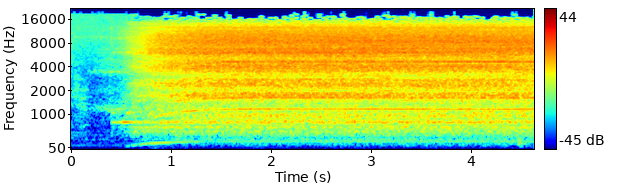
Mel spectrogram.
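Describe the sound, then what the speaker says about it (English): A hair dryer on its low setting whirs to life, its motor pitch rising, then runs in a steady, fairly loud whoosh with no talking. "I'm going to actually turn the blow dryer on low"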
